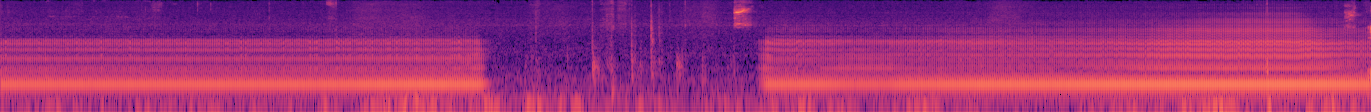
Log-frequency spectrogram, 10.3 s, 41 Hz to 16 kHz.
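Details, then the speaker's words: Vintage Westinghouse clock radio, circa 1955-57, on a local AM station: loud steady low buzz under the station, returning after a short break; mains hum, bad filter capacitors suspected. "there's our station that you were hearing before on this one sounds like we got bad filters"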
